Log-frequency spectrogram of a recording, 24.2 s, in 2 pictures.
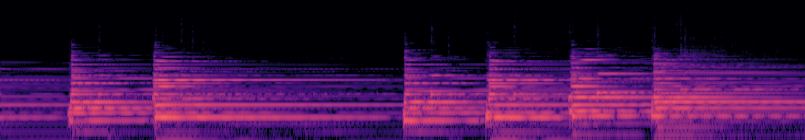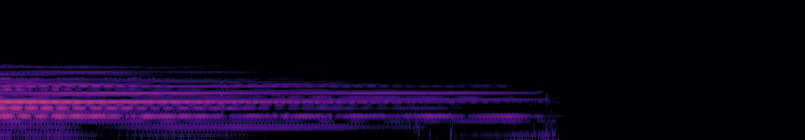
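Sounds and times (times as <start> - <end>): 
chords: 0.0 - 15.8.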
